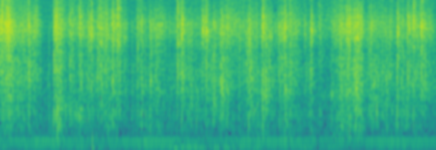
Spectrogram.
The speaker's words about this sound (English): Is that too distracting? The crinkly noise is a little distracting, yeah.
